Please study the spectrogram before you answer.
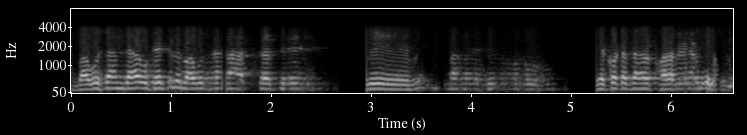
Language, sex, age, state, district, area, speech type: Odia, male, 60+, Odisha, Jagatsinghpur, rural, conversation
